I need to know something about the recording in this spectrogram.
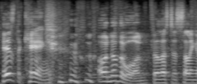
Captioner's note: Phil laughs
